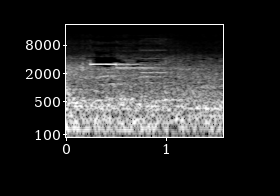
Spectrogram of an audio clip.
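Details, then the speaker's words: Electric syringe pump, with the stop button pressed after the medication finishes: a faint, high electronic beep over steady room hiss. "Sau khi hết thuốc, ấn nút stop để dừng máy,"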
